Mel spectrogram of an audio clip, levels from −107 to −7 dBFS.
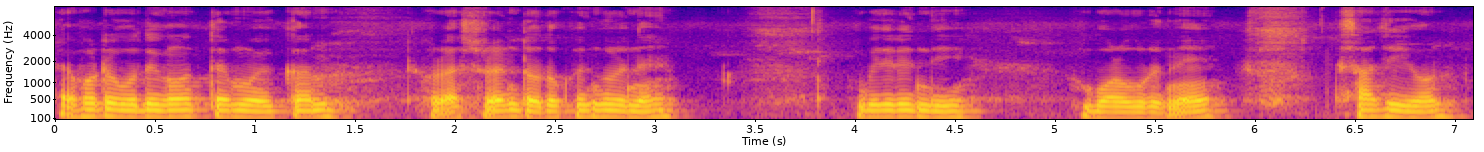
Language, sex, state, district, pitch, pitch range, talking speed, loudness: Chakma, male, Tripura, Dhalai, 125 Hz, 115-125 Hz, 100 wpm, -18 LUFS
